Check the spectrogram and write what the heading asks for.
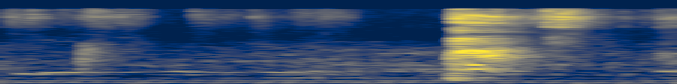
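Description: A single short cough about one and a half seconds in, over a faint murmur of voices.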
